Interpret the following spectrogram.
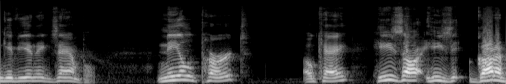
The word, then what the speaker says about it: Peart: It's actually pronounced Peart, Michael.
